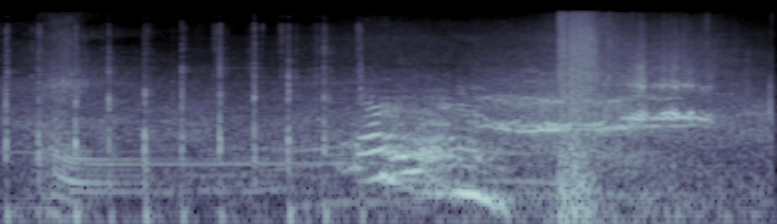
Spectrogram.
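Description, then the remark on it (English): A steady ticking and engine hum give way to a loud, screeching skid that drops in pitch, then a sharp heavy impact as a lion truck slams into a woman pedestrian at an intersection, followed by rumbling noise. “Oh my God, that lady just got hit by a lion truck.”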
